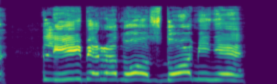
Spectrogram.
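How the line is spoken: Yelling at full voice. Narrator (Russian): он заорал во все горло

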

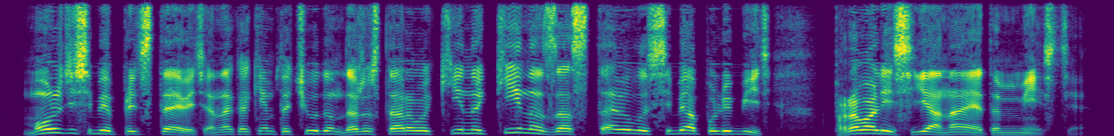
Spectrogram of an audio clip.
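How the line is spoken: Quiet gurgling laugh. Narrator (Russian): засмеялся тихим смешком, как будто в горле у него что-то заклокотало

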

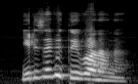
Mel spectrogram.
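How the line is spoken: Shouted. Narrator (Russian): крикнула Лиза Кумачева

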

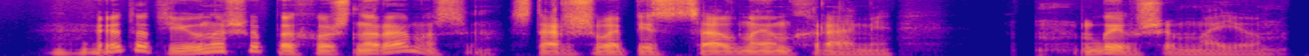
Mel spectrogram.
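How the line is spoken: Corrected himself, feigned indifference. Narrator (Russian): поправился Рахотеп нарочито безразличным голосом

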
